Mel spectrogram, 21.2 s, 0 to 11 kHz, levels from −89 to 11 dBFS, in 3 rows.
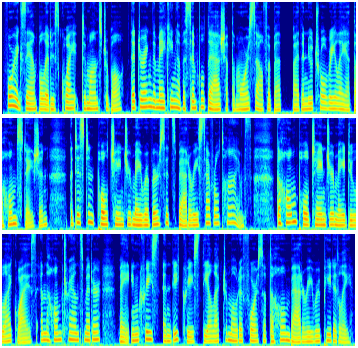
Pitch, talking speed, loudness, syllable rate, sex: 170 Hz, 165 wpm, -20 LUFS, 5.4 syllables/s, female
